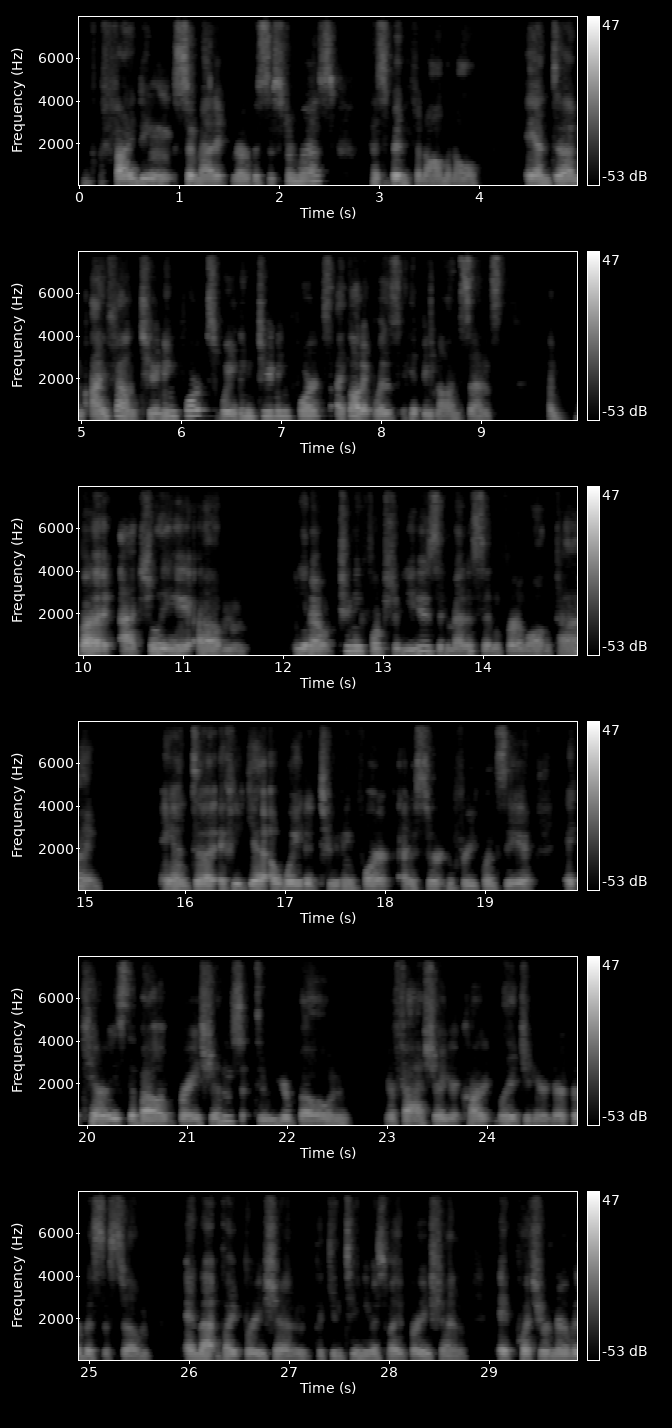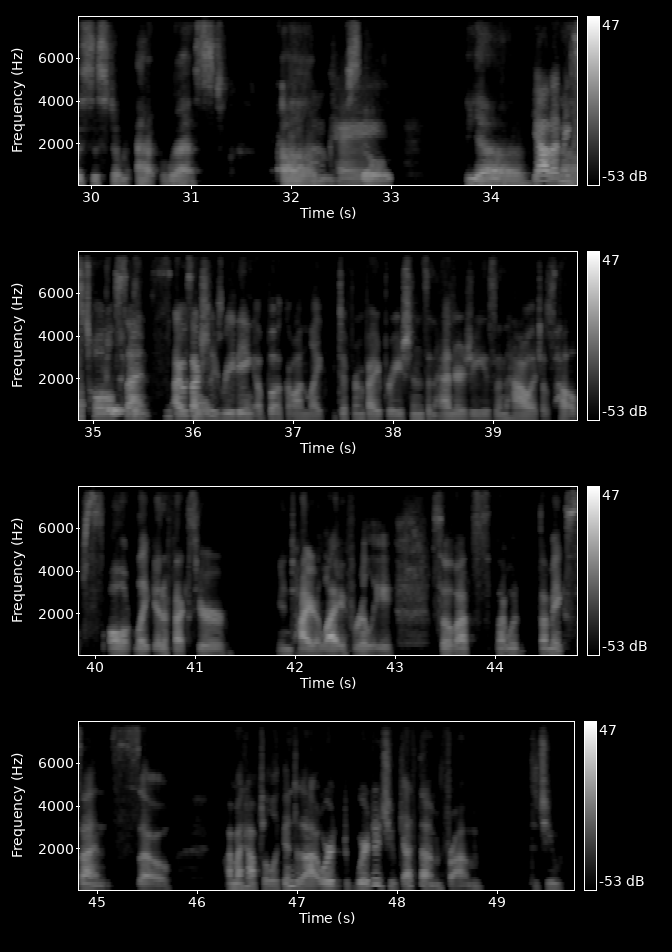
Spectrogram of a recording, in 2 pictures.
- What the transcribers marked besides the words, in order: "weighting" said as "weighted"; tapping
- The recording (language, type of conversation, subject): English, unstructured, What small everyday habits make a big impact on your relationships and well-being?
- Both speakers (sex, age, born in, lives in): female, 35-39, United States, United States; female, 40-44, United States, United States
